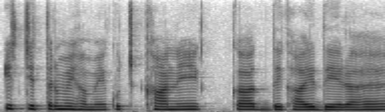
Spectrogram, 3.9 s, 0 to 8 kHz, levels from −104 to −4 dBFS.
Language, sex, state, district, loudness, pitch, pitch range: Hindi, female, Punjab, Fazilka, -16 LUFS, 200 Hz, 190-210 Hz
